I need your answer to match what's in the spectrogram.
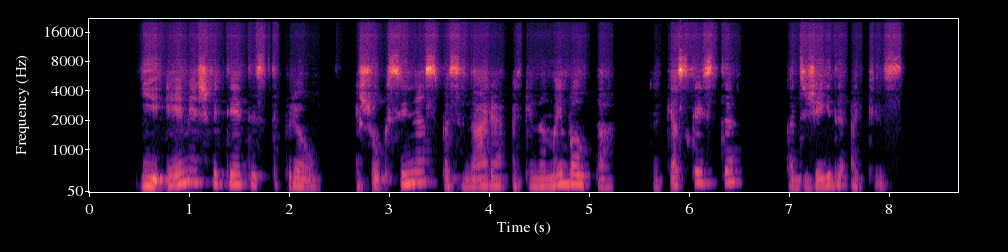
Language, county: Lithuanian, Vilnius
